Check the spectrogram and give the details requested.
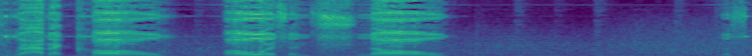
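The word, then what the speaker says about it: Raticate: 70 just a clarification someone tried to call that radical it's radico oh is in snow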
